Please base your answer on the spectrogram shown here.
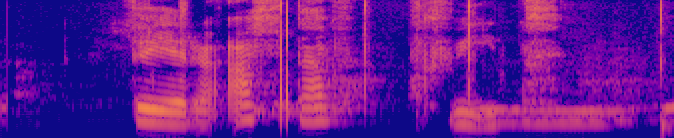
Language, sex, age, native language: Icelandic, female, 9, Icelandic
